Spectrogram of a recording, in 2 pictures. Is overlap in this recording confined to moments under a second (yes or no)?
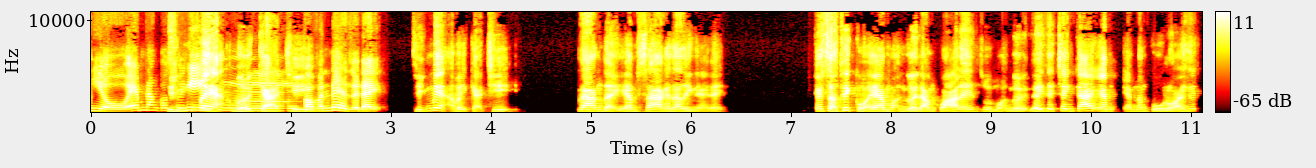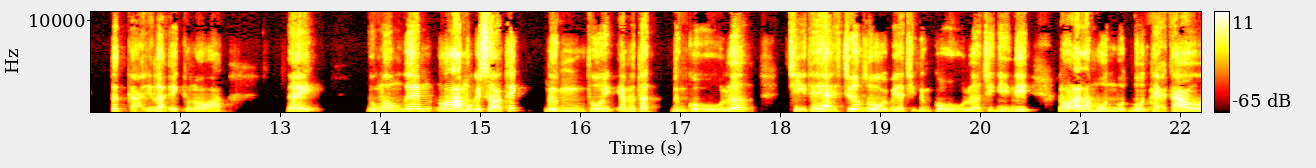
no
